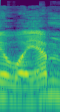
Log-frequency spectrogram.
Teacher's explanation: মিম সাকিনে ইজহারে খাস গুন্না ছাড়া পড়তে হবে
